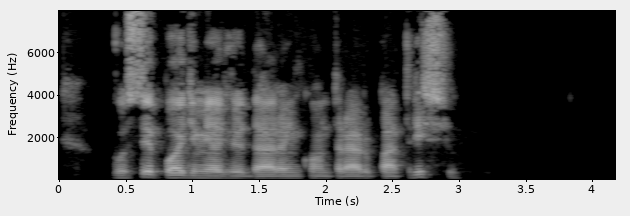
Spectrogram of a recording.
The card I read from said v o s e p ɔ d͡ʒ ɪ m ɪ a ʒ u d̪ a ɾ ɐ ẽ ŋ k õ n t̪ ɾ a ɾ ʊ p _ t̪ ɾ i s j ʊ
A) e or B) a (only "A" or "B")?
B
